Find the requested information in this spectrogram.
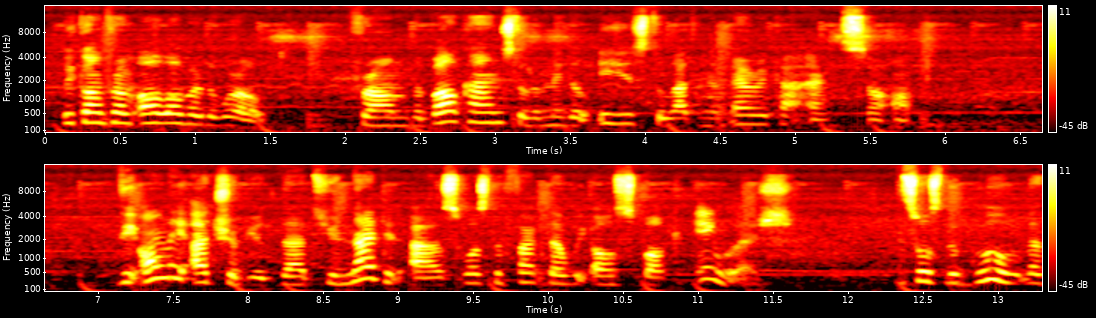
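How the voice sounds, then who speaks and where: A woman speaks at a moderate pace in a fairly high pitch, with very wide pitch swings and big swings in loudness, while music plays in the background. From Albania. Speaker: documentary narrator. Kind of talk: scripted narration.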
